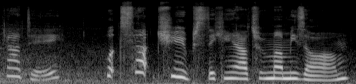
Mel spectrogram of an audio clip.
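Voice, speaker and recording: Woman as a high-voiced, wistful young girl. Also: sing-song, measured pace, background noise. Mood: curious. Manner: simple, childlike, wistful. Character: young girl, sad, hopeful, daughter of a dying mother. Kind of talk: audio drama monologue and dialogue.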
